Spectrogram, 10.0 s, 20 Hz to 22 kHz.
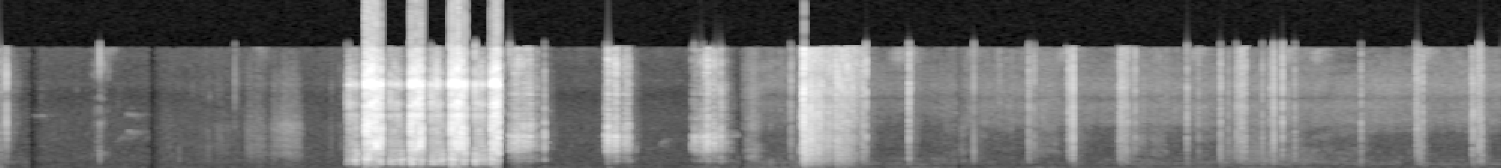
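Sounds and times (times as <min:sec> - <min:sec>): metal piece scraping: 0:02.3 - 0:03.6.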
